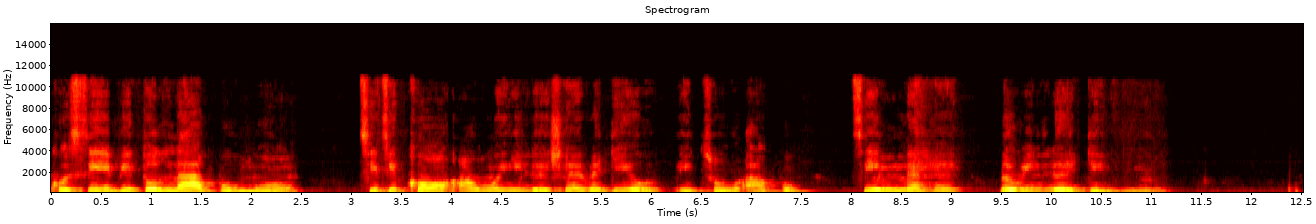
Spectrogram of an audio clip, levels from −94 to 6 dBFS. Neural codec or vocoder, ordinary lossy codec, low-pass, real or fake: codec, 24 kHz, 3 kbps, HILCodec; none; 10.8 kHz; fake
